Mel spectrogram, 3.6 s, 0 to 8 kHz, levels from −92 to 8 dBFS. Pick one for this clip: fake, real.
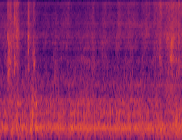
fake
